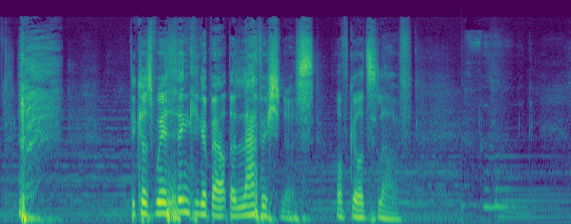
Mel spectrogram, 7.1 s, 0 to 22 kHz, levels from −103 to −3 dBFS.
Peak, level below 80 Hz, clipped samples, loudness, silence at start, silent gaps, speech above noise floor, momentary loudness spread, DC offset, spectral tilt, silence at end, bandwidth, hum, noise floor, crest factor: -2 dBFS; -42 dBFS; under 0.1%; -21 LUFS; 0.25 s; none; 33 dB; 21 LU; under 0.1%; -4 dB/octave; 0.8 s; 16 kHz; none; -55 dBFS; 22 dB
